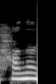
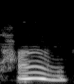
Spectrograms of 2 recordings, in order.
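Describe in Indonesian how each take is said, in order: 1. Kata itu diucapkan dalam bentuk lengkapnya. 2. Kata itu diucapkan dengan akhirannya dihilangkan. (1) "disingkat aja hana jadi han" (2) "disingkat aja hana jadi han"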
